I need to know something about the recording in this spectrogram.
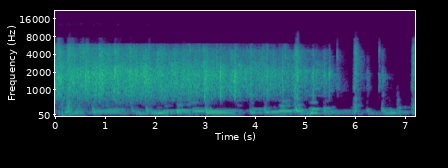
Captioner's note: applause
